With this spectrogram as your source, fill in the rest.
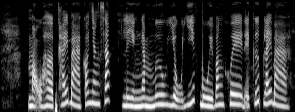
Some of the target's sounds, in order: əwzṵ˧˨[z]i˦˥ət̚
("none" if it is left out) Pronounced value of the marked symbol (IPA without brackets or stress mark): z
